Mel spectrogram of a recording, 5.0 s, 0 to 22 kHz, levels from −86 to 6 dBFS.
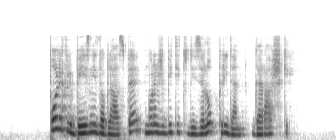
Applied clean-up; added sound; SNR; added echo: neural mask model DeepFilterNet 3.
